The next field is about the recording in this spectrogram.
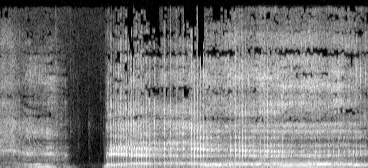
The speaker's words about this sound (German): ausgeprägte Atembeschwerden hat mich gerade dazu veranlasst, diesen Rülps loszulassen.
